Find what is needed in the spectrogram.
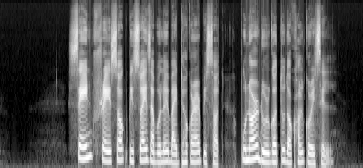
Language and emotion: Assamese, neutral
